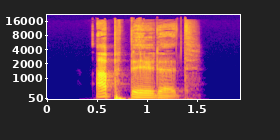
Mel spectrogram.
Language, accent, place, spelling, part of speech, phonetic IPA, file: German, Germany, Berlin, abbildet, verb, [ˈapˌbɪldət], De-abbildet.ogg
- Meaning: inflection of abbilden: 1. third-person singular dependent present 2. second-person plural dependent present 3. second-person plural dependent subjunctive I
